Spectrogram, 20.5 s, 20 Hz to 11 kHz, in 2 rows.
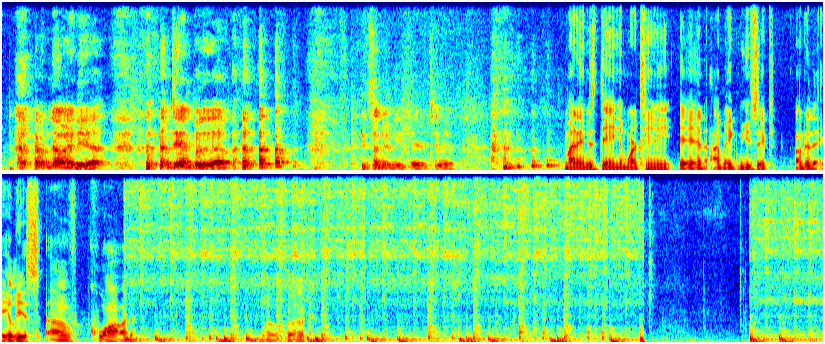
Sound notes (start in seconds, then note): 2.8 laughter; 6.1 laughter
